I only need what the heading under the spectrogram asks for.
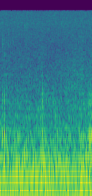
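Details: Indoor pet cat purring during a session of left and right commands; a constant low rumbling purr lasts the full clip, steady in loudness without pauses.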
